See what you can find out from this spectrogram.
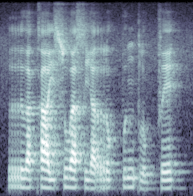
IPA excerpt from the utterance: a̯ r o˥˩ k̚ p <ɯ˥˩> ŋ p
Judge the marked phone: correct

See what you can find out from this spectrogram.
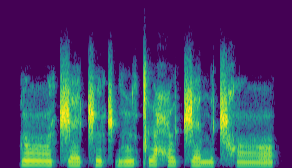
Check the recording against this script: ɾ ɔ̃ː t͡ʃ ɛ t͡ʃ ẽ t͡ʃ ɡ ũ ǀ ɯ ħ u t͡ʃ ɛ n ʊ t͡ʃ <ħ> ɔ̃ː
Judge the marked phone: incorrect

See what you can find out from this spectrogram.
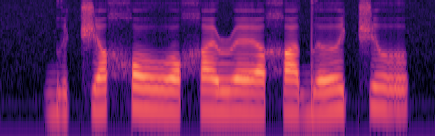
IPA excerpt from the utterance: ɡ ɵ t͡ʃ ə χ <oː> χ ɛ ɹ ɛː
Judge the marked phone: correct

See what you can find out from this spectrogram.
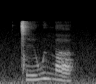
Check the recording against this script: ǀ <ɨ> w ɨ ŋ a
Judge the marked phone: incorrect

